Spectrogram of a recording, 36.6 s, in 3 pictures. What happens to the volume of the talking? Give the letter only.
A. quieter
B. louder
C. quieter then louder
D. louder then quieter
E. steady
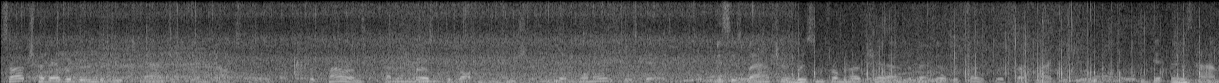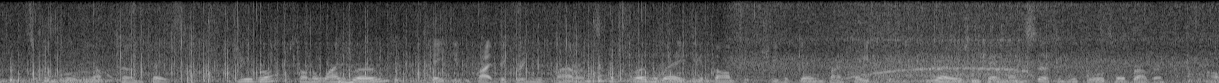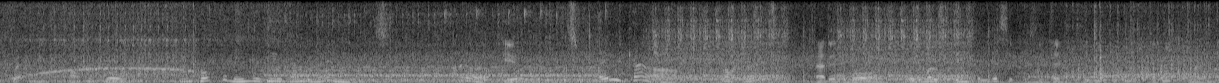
E.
